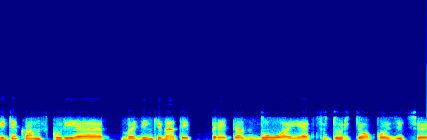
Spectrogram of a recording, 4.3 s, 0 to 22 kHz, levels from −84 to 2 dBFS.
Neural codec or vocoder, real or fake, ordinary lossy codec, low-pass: none; real; AAC, 64 kbps; 7.2 kHz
